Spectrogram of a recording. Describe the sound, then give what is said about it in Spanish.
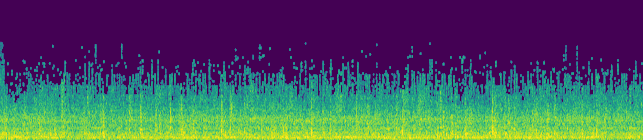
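A passenger train travels through open countryside, heard from inside a carriage. A continuous loud rumble mixes with rhythmic wheel clatter at an even pace, with no talking. “El tren atraviesa la campiña.”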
